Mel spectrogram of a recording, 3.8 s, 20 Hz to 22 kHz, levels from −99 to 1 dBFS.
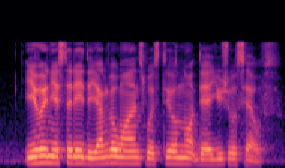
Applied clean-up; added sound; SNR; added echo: none; none; none; none.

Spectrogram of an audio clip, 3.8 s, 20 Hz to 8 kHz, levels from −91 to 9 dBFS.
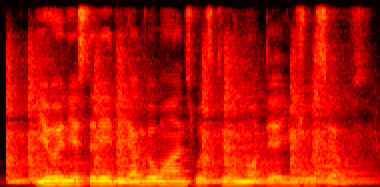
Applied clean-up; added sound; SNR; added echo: none; Electric guitar; 10 dB; reverberation time 0.4 s.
